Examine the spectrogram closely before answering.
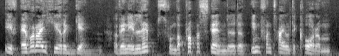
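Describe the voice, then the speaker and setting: An actor playing a stern, pompous middle-aged male director in a radio drama, husky and formal. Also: on the high side, wildly swooping pitch, a little fast, full character voice. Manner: reproving, then drifting into a hushed memory. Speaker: Director, a superior official. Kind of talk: 1990s radio drama acting.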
